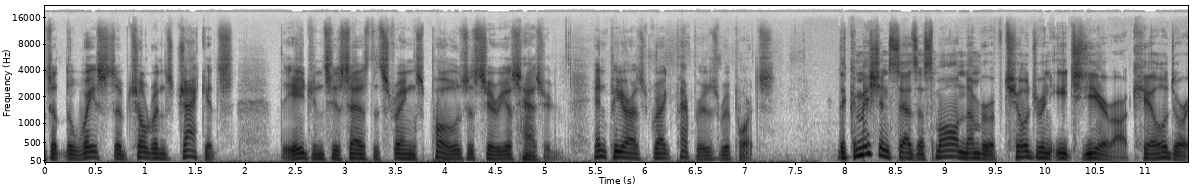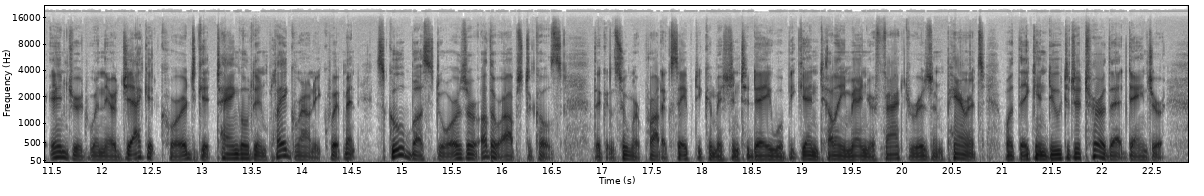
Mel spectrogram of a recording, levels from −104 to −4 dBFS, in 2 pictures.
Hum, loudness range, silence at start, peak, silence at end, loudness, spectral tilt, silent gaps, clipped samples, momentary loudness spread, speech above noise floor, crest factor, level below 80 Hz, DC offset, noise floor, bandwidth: none; 3 LU; 0 s; 0 dBFS; 0 s; -16 LUFS; -4.5 dB/octave; none; under 0.1%; 7 LU; 26 dB; 16 dB; -38 dBFS; 0.2%; -42 dBFS; over 20 kHz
